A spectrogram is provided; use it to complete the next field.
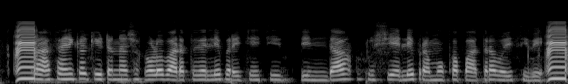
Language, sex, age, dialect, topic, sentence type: Kannada, female, 18-24, Central, agriculture, statement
